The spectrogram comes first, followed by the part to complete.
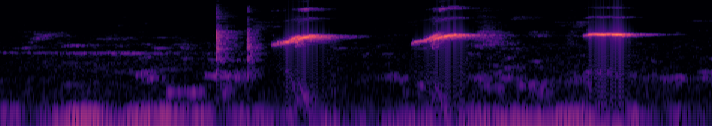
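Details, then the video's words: White-rumped shama singing in the afternoon, three clear loud whistled phrases about a second apart, each a rising then falling slurred note, with a brief rattling note before them and a faint low hum underneath. "muraibatu bongkar isian di sore hari"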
